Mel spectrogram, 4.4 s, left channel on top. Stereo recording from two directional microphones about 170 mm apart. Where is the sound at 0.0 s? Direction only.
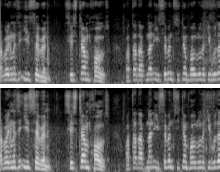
75° right (ahead or behind).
